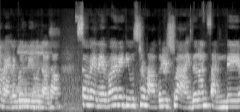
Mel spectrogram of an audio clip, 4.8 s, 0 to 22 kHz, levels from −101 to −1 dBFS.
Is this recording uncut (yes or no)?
yes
